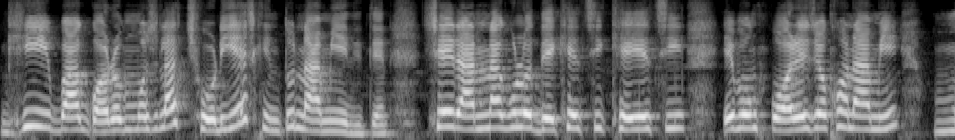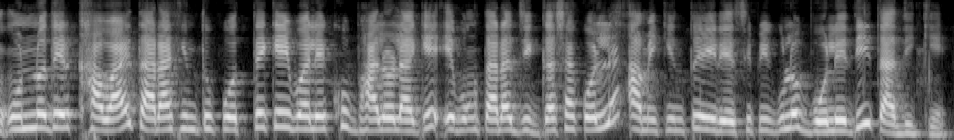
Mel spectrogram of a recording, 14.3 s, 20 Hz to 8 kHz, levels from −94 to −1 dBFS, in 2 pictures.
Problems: none marked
